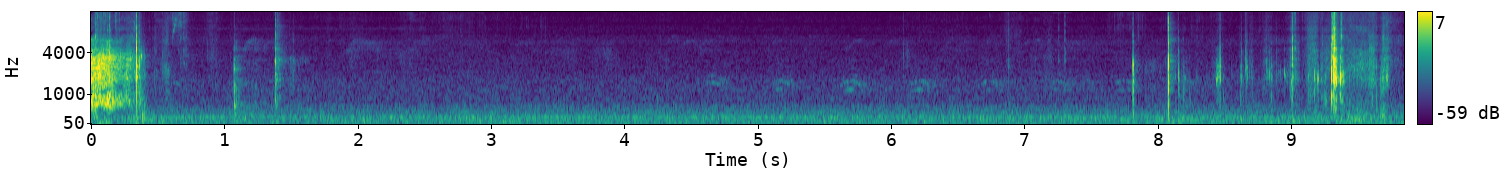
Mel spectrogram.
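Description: A plastic medal clicks into a toy device.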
